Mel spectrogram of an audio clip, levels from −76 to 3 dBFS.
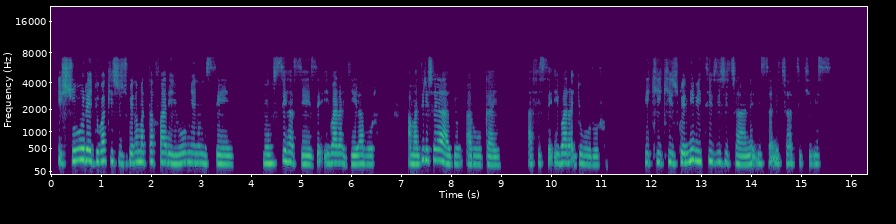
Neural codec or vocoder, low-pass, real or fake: none; 7.2 kHz; real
